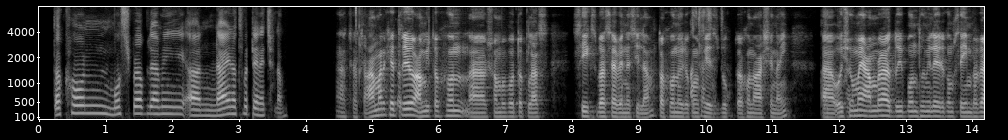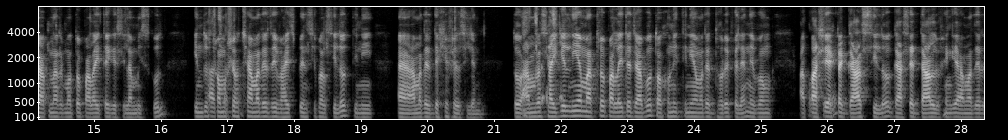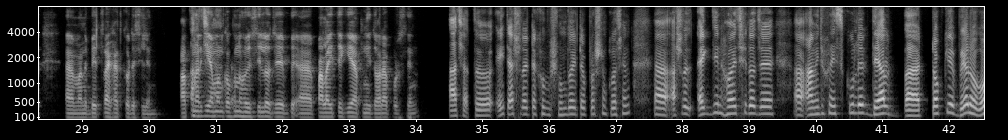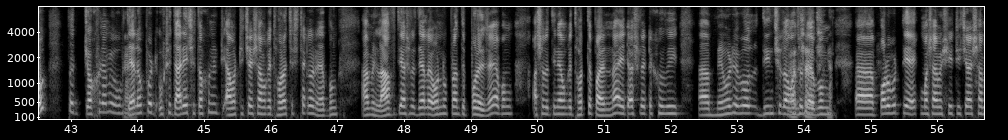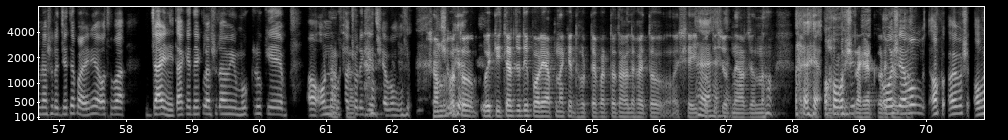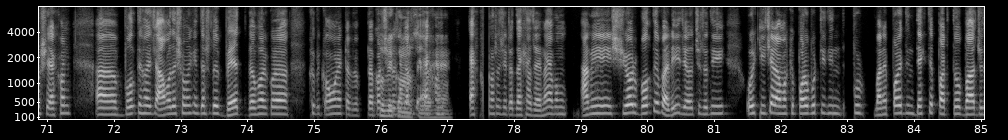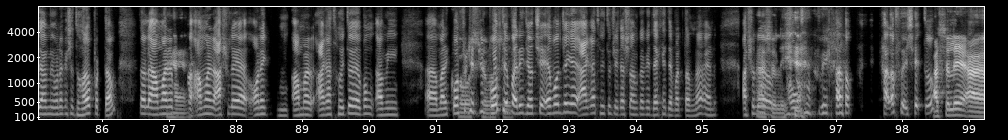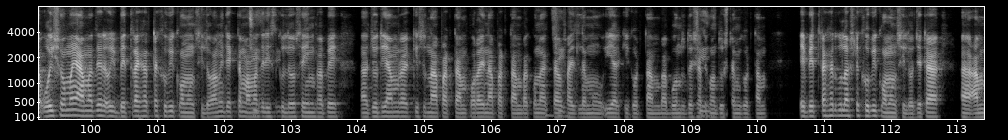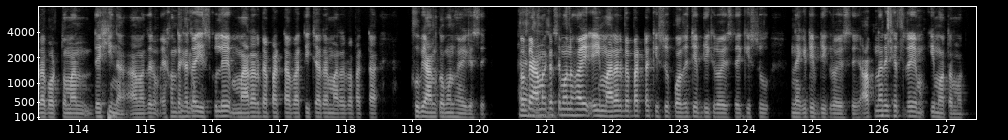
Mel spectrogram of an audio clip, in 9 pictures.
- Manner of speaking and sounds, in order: laughing while speaking: "আচ্ছা, আচ্ছা"; laughing while speaking: "আচ্ছা, আচ্ছা"; in English: "মেমোরেবল"; laughing while speaking: "আচ্ছা, আচ্ছা"; chuckle; laughing while speaking: "এবং আসলে"; laughing while speaking: "জন্য"; chuckle; laughing while speaking: "অবশ্যই, অবশ্যই। এবং অ অবশ্য"; unintelligible speech; laughing while speaking: "কনফিডেন্টলি বলতে পারি যে হচ্ছে"; in English: "কনফিডেন্টলি"; chuckle; laughing while speaking: "খারাপ খারাপ হয়ে যাইত"; tapping; other background noise
- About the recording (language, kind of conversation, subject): Bengali, unstructured, স্কুলজীবন থেকে আপনার সবচেয়ে প্রিয় স্মৃতি কোনটি?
